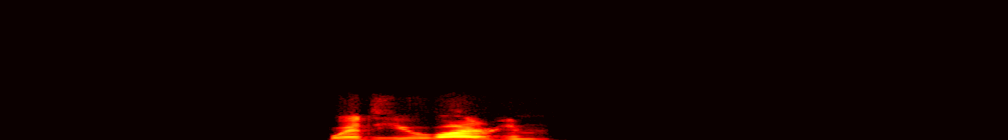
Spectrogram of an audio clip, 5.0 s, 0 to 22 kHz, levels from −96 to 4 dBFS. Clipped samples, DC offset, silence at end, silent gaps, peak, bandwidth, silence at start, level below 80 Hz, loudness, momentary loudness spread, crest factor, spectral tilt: under 0.1%; under 0.1%; 2.4 s; none; -8 dBFS; 5 kHz; 1.65 s; under -90 dBFS; -27 LUFS; 18 LU; 26 dB; -1 dB/octave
